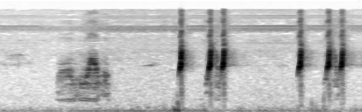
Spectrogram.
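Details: A female rain quail recorded in the morning gives a brief nasal, buzzy note, then sharp clicking chips, mostly in quick pairs, over a steady high whine.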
